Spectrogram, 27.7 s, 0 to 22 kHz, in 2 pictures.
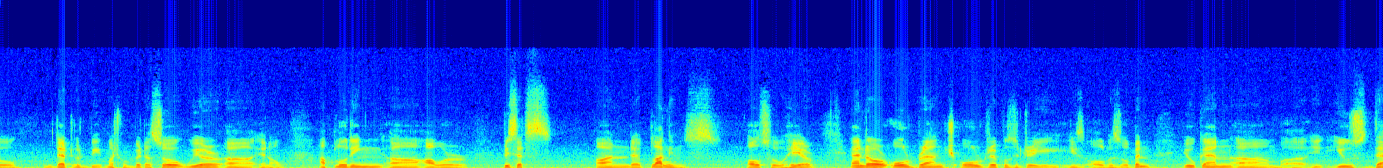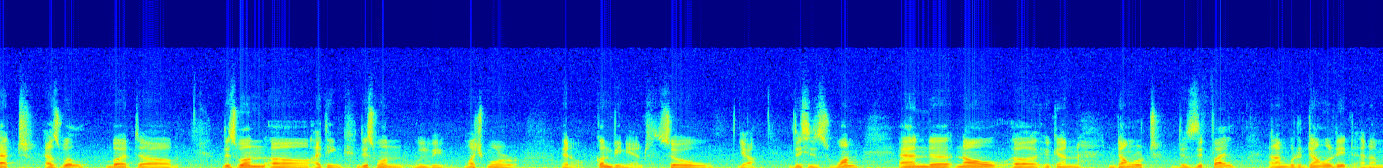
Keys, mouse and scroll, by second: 0.0 click, 1.4 click, 3.3 click, 8.3 click, 15.1 click, 17.0 click, 21.4 scroll down 2, 22.2 scroll up 2, 24.1 click, 26.2 click.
